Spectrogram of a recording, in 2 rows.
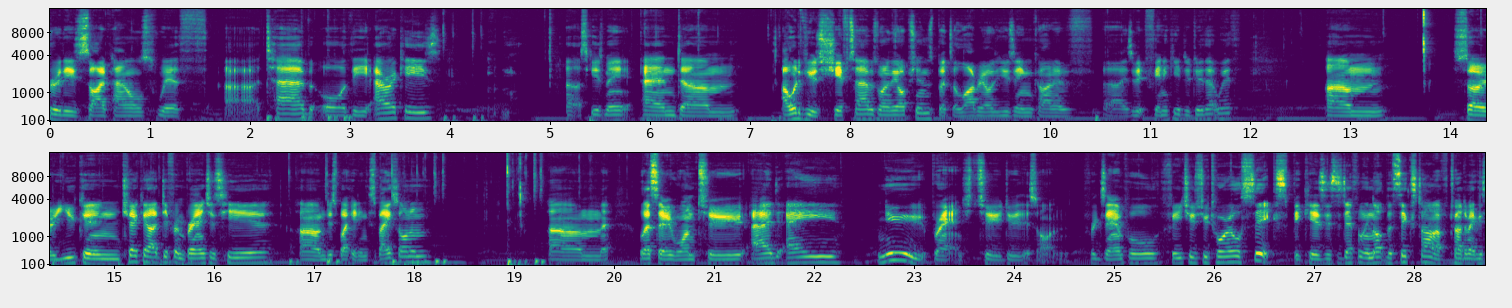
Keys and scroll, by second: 2.2 Tab, 2.5 Tab, 2.8 Tab, 3.0 Tab, 4.0 Left, 6.0 Left, 7.2 Left, 14.4 Right, 15.1 Down, 15.7 Down, 16.5 Up, 16.8 Down, 17.2 space, 17.8 Down, 18.0 Down, 18.0 Down, 18.9 Down, 19.1 Down, 19.2 space.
